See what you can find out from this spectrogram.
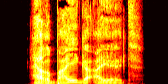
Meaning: past participle of herbeieilen
- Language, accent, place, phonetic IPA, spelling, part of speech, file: German, Germany, Berlin, [hɛɐ̯ˈbaɪ̯ɡəˌʔaɪ̯lt], herbeigeeilt, verb, De-herbeigeeilt.ogg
